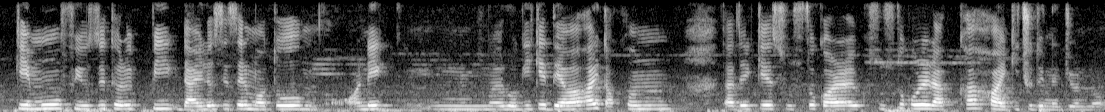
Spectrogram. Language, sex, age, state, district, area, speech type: Bengali, female, 18-30, West Bengal, Paschim Bardhaman, urban, spontaneous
